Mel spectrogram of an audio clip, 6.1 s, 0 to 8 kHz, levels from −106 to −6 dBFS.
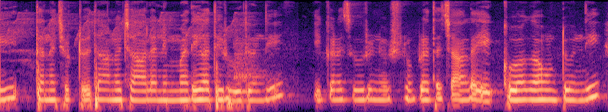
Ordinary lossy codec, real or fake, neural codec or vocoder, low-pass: none; real; none; none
